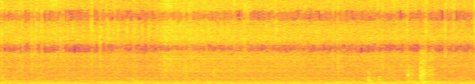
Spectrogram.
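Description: Potatoes frying in oil in a pan, a steady close sizzle and crackle running without pause, with a few faint scrapes from stirring near the end.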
